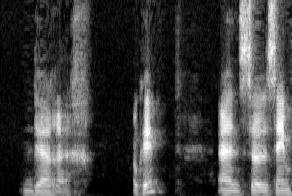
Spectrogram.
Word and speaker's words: derech: However, every time that this is in the final form, unless it is given itself a dot, it will be pronounced as in the soft pronunciation. So that would be derech, derech.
